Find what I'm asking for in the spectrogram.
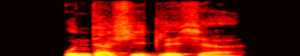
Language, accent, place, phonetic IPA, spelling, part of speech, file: German, Germany, Berlin, [ˈʊntɐˌʃiːtlɪçə], unterschiedliche, adjective, De-unterschiedliche.ogg
- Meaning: inflection of unterschiedlich: 1. strong/mixed nominative/accusative feminine singular 2. strong nominative/accusative plural 3. weak nominative all-gender singular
